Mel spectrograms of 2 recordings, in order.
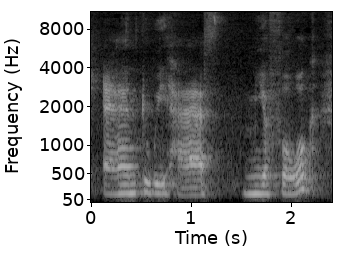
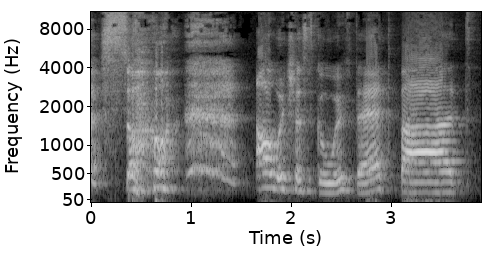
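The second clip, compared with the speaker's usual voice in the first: loud, high burst of laughter breaking into slower words; real laughing; 5 semitones higher, 8 dB louder, slower than usual. Real, not acted. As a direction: crack up at your own remark, then talk through it. Laughs at own Ariel remark.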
